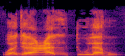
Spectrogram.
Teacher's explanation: انتبه للتاء المهموسه همس لطيف خفيف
